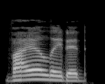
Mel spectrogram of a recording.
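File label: "violated", English, British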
